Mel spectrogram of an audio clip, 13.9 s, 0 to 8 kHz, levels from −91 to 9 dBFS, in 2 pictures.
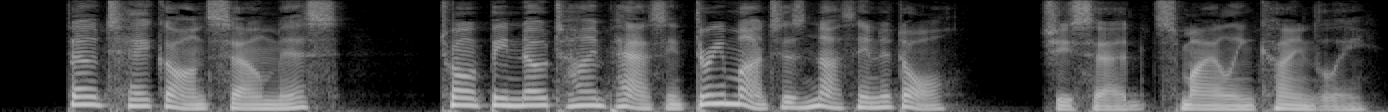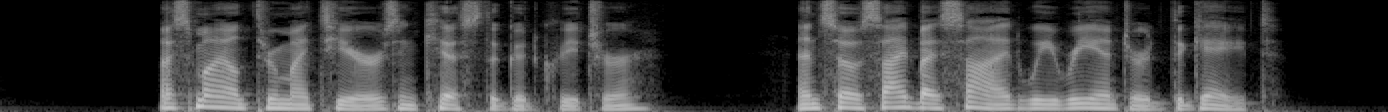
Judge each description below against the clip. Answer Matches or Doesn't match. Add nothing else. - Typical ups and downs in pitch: Doesn't match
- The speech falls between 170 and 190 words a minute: Matches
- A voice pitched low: Matches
